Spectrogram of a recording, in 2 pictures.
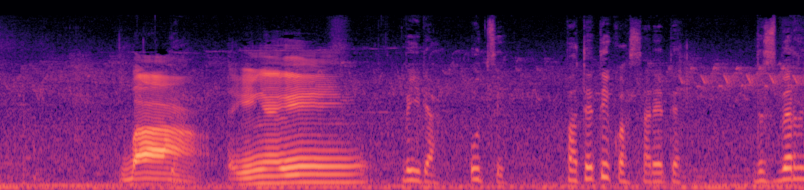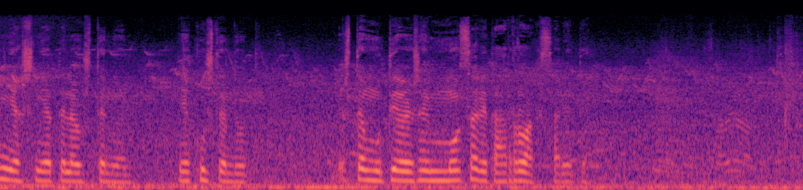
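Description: A teenage girl speaks sharply, close by.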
